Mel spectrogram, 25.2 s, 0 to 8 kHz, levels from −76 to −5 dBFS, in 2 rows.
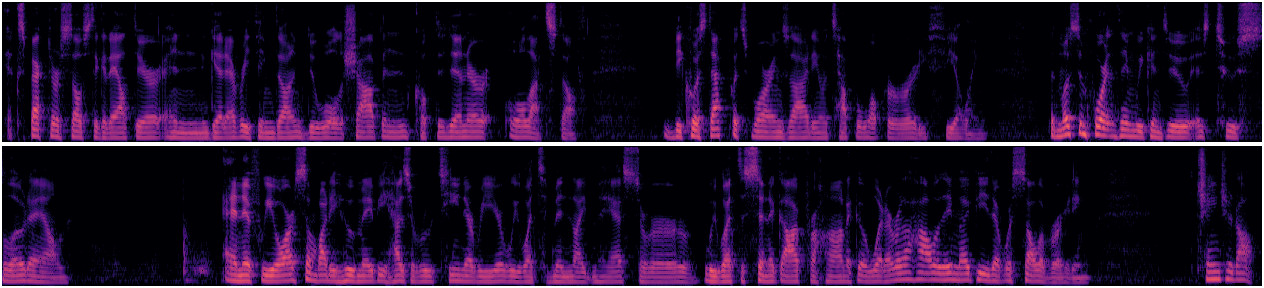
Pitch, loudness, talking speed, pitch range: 115 Hz, -37 LUFS, 185 wpm, 105-125 Hz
